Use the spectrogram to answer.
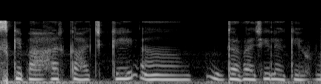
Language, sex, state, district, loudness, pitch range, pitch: Hindi, female, Haryana, Jhajjar, -23 LUFS, 220-250 Hz, 230 Hz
